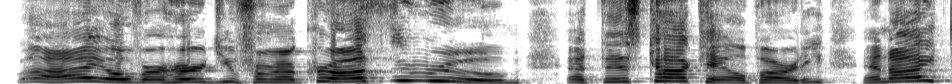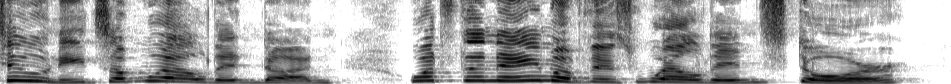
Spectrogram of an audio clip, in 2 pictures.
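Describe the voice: A put-on character voice is raised and projected, its pitch swinging very widely. The pace is fairly slow. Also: man, extremely high pitch for a man.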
